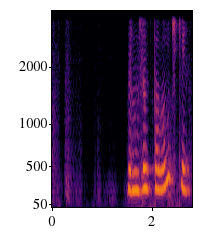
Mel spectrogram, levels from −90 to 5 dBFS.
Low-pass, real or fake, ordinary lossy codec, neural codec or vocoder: 3.6 kHz; fake; none; codec, 16 kHz, 1 kbps, FreqCodec, smaller model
